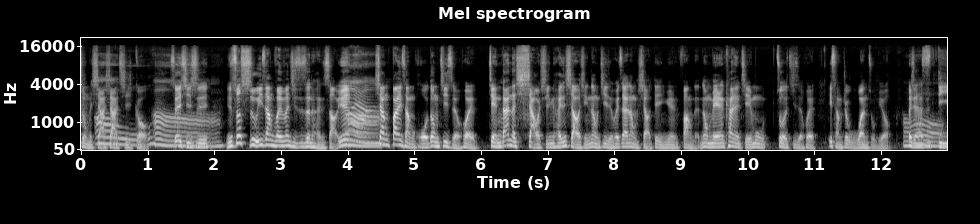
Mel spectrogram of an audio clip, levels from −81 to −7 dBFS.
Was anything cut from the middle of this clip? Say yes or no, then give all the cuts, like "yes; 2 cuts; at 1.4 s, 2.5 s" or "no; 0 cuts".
yes; 1 cut; at 6.0 s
